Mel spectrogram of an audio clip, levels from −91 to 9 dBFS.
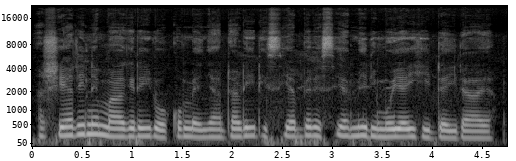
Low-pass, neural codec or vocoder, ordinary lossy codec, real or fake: none; none; none; real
